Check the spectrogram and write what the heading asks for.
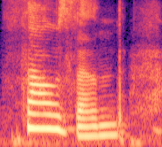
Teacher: А первый звук – это межзубный «с», «с». И в конце звонкий звук «д», не оглушайте его.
